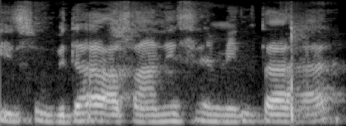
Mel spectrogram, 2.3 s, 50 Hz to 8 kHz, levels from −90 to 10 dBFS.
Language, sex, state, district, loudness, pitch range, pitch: Hindi, male, Bihar, East Champaran, -18 LUFS, 160-180 Hz, 170 Hz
